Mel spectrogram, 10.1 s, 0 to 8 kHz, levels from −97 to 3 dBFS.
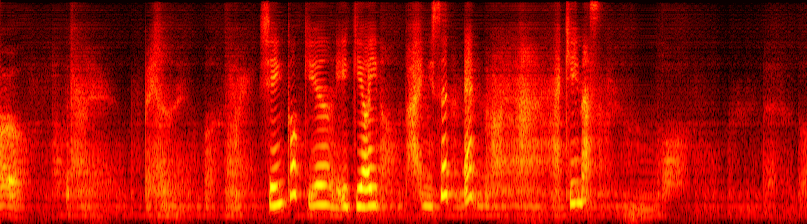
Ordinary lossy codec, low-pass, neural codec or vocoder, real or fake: none; none; codec, 16 kHz, 0.3 kbps, FocalCodec; fake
